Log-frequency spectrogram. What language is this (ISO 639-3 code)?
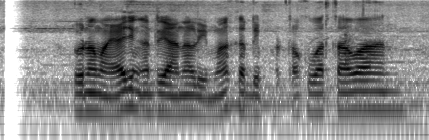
sun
